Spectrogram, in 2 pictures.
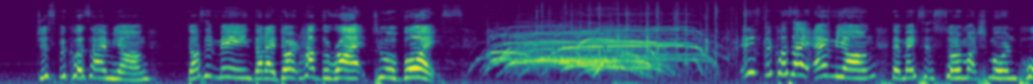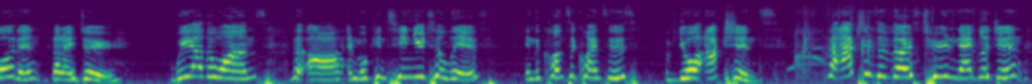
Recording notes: Hear live recordings from youth attending the Byron march as well as interviews with Byron highschool event coordinators and fledging new radio recruits!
